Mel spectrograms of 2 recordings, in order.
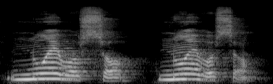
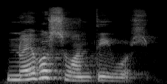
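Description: First: "Nuevos o" stretched slowly, falling; slow drill. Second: Said in the usual way. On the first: Shown as a demonstration.

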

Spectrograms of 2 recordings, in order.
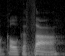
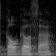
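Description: First: Golgotha stressed at the end, gol-go-THA, with an open final ah; stress on last syllable. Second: Golgotha with the stress on the first syllable, GOL-go-tha; common pronunciation. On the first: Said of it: "puts the emphasis on the last syllable". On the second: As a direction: say Golgotha the familiar English way, leaning on GOL. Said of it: "or sometimes they pronounce it Golgotha". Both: Shown as a demonstration.

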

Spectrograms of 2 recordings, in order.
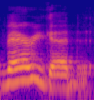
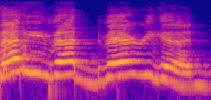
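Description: First: Said in the usual way. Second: High, loud, drawn-out mock Russian accent; Russian accent faltering. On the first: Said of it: "she stops herself". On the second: Host mimics friend catching herself mid-phrase, Russian accent breaking off. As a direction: start mock Russian, correct yourself slowly, amused. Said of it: "realized partway through that the guy was actually Russian".

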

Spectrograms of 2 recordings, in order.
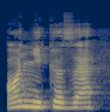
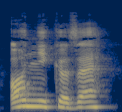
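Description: First: Much higher, louder shout; shouted repeat. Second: High, loud and slow; slow shouted repeat. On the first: Old man in hospital bed shouting at the nurse, shrill yell. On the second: Old man repeating his words to the nurse, slow high shout. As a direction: drag the annyi out in a shout. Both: Acted. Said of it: "ismétli".

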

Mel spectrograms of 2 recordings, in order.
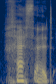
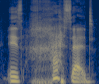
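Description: First: Chesed again, slower and lower, throaty ch; lower, careful repeat of chesed with the guttural ch; Hebrew word, repeated. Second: Chesed with a throaty breathy ch, like air rushing out; Hebrew pronunciation. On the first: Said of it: "air-conditioned voice". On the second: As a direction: say chesed from the throat, an airy rasp on the ch. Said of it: "said very well with a, um, air-conditioned voice". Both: Shown as a demonstration.

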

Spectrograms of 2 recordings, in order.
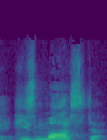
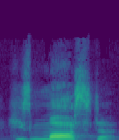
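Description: First: Said in the usual way. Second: He's Master drawn out very slowly, each word weighed; He's Master, spoken slowly and solemnly; slow emphatic. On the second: Shown as a demonstration.

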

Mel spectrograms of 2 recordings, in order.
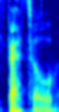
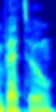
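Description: First: "Vettel" starting with an F sound; German-style F. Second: "Vettel" with an initial V sound; standard pronunciation. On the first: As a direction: say "Vettel" as if spelt Fettel. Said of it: "Germans pronounce their V's like an F". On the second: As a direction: say "Vettel" with a clear V. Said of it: "you're meant to say Sebastian Vettel". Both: Shown as a demonstration.

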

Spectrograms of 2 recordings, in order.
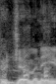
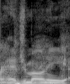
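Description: First: Hegemony said heh-JEM-uh-nee; alternative pronunciation. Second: Hegemony said HEJ-uh-moh-nee; other pronunciation. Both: Shown as a demonstration. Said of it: "no idea how it's supposed to".

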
